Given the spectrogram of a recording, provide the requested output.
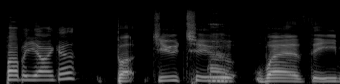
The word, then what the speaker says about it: Baba Yaga: Um yeah, and due to where where it's from, it is pronounced Baba Jagger.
